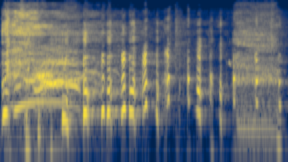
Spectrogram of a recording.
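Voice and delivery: high, loud peal of laughter; long helpless high-pitched laugh; real laugh. Real, not acted. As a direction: crack up at your own story. Laughing at own story.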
